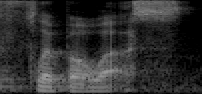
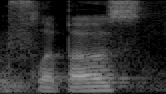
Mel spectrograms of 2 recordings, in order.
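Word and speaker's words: FlipOS: is just like then people weren't saying it right they were saying flippos and Osmond's like operating system right that's very nerd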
